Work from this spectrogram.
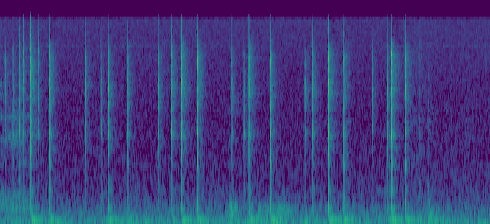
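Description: A tall, medium-sized, hollow white plastic Dermalogica skincare bottle with a dark cap is held in one hand and tapped with long painted nails. The taps are quick, clicky and bright, each dying away almost at once. A low steady hum runs underneath.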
